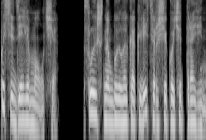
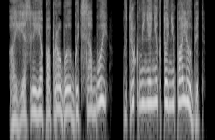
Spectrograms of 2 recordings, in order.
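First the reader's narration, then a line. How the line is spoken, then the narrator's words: Whispering small creature. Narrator (Russian): шепнул зверек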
